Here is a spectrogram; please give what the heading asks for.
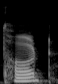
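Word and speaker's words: thought: Near him एंड थॉट, इसे पढ़ते हैं हम लोग थॉट, ठीक है। जी एच जो है साइलेंट है, ठीक है।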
